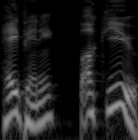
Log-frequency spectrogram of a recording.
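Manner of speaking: put-on very loud, high, drunken hollering. Retelling how a friend yelled into a storm drain: imitating a drunk friend yelling. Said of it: "on all fours next to the fucking storm drain and yell".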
